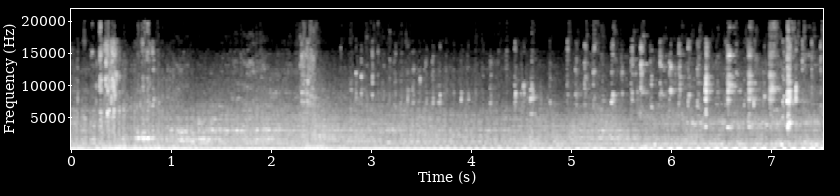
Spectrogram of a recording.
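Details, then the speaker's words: Honda CB77 Superhawk twin, stored for years in a container, oil level checked full, started on the electric starter: it runs rough and uneven with a loose clattering rattle over the exhaust beat. The mechanical noise source is unknown. "so let's see if it fires back up we'll figure out what that noise is who knows if you know what it is send me a message in the comments"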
